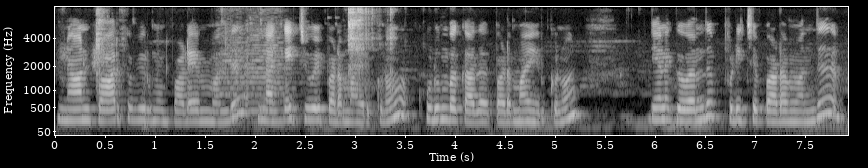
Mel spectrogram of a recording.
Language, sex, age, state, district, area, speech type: Tamil, female, 18-30, Tamil Nadu, Dharmapuri, rural, spontaneous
